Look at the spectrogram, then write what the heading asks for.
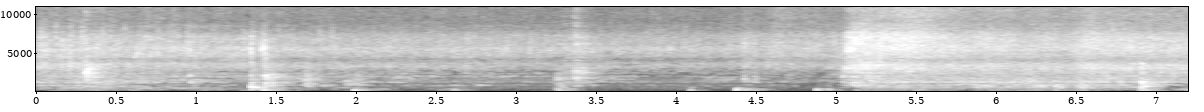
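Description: Chicken and onion-tomato masala sizzling in hot oil in a pot, with a wooden spoon knocking and scraping as it is stirred. The sizzle grows louder about five seconds in.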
